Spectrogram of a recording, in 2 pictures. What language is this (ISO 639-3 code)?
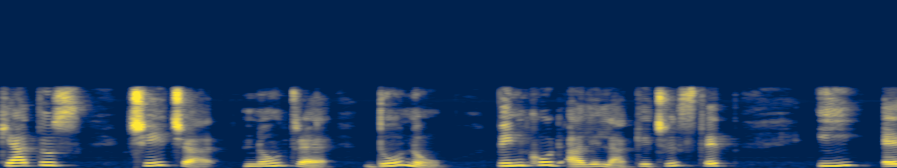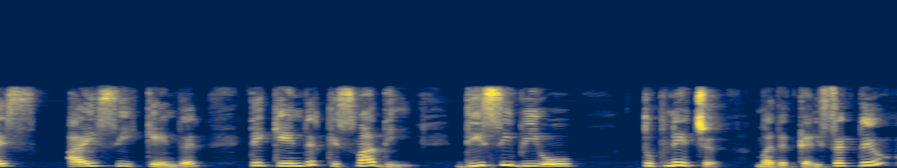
doi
